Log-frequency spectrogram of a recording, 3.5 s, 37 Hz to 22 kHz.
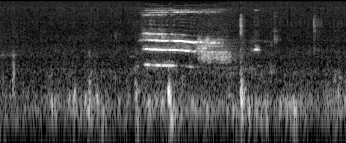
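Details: Young foster kitten, one of a litter born August 29, meowing at bedtime indoors: one drawn-out high meow of nearly a second that slides slightly downward, with low room murmur and small knocks around it.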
